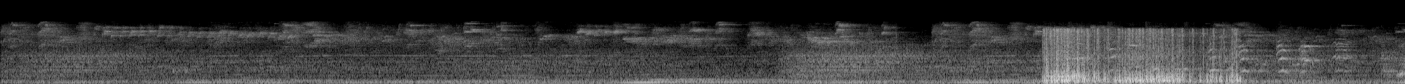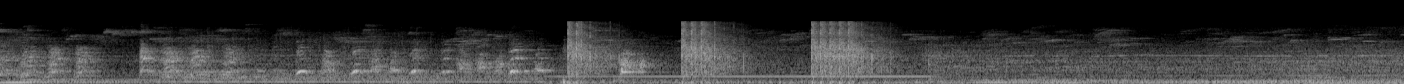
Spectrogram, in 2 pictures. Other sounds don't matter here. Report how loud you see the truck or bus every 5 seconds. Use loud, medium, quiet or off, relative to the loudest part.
medium, loud, loud, loud, loud, loud.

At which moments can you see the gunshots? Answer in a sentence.
The gunshots can be heard from 10.4 to 12.4 s, from 19.7 to 21.6 s and from 22.1 to 23.1 s.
